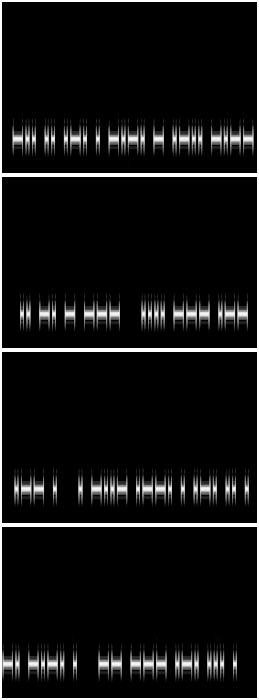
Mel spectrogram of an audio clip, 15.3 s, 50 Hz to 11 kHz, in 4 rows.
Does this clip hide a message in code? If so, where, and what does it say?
Yes: Morse code from 0.2 to 15.0 s, heard as a keyed tone, about 25 wpm, 600 Hz. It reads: DIRECTLY INTO HOW WE EXPERIENCE MORSE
